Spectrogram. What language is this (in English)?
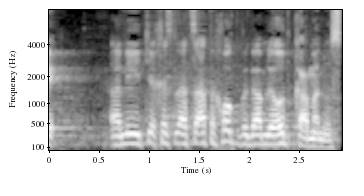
Hebrew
